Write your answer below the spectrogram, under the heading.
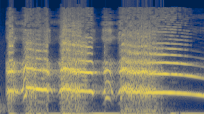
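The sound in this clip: A rooster crows loudly: a long, harmonically rich crow broken into several segments. The final note is held and sags slightly in pitch as it trails off.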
